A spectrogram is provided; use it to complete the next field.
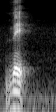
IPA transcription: β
